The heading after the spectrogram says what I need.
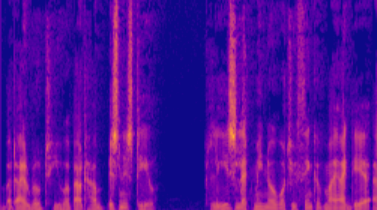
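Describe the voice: Someone reads aloud plainly, and the intonation moves in a lively way.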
